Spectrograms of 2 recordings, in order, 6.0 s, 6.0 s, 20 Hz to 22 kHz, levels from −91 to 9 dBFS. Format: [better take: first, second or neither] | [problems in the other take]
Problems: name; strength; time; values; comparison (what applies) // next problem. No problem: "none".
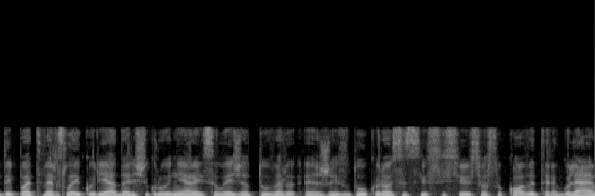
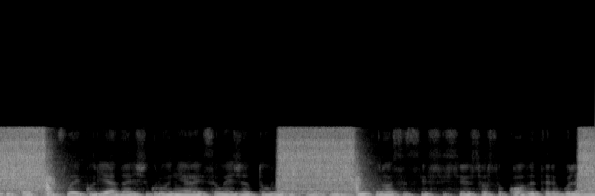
first | background sound (Drill); as loud as the speech // room echo; dies away in 0.3 s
